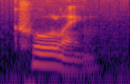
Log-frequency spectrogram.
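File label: "cooling", English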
